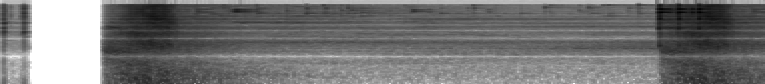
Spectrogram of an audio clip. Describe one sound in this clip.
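A shimmering magical chime swells up and slowly fades.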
